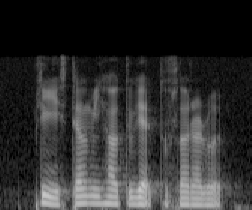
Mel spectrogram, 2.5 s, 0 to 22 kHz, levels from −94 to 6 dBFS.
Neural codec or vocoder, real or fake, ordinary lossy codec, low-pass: none; real; none; 7.2 kHz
